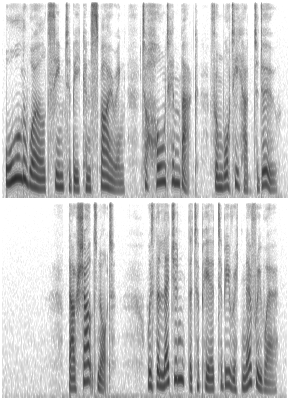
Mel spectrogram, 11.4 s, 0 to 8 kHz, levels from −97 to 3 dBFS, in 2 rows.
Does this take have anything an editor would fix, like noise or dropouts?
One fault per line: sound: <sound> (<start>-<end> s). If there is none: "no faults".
no faults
